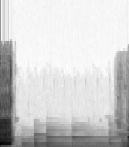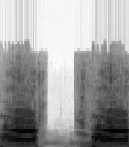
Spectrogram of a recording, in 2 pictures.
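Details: Cow mooing twice: two long, loud, rich moos, each rising then falling in pitch and lasting about a second, following a soft electric piano melody that plays beneath them.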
